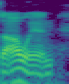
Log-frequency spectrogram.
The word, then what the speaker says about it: Samhain: Samhain, pronounced Samhain, was based on the cycle of the pagan Wheel of the Year.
